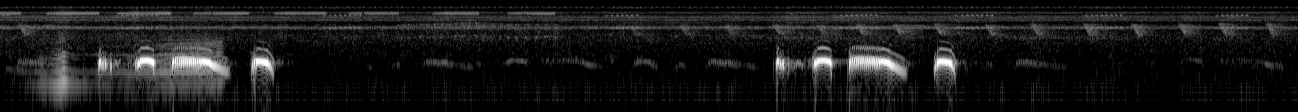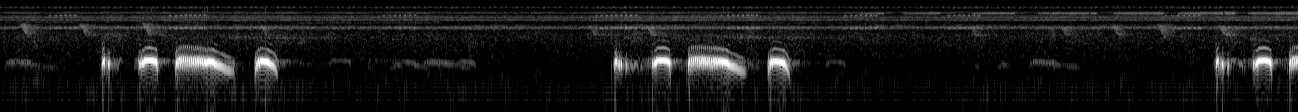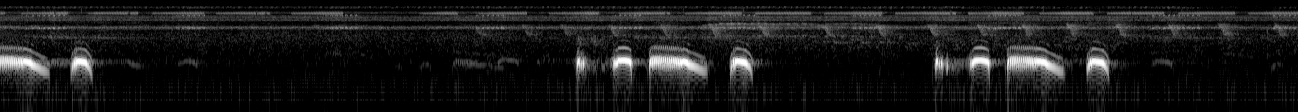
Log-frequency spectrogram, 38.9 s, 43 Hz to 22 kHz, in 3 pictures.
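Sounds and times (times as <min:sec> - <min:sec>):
dove cooing: 0:01.0 - 0:02.8, 0:07.1 - 0:09.6, 0:12.6 - 0:15.9, 0:19.1 - 0:21.0, 0:25.1 - 0:27.4, 0:30.5 - 0:33.6, 0:35.3 - 0:37.2.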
